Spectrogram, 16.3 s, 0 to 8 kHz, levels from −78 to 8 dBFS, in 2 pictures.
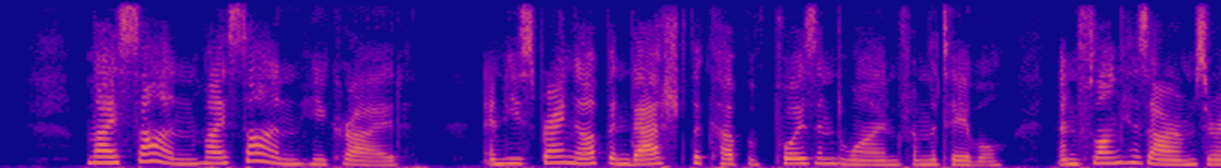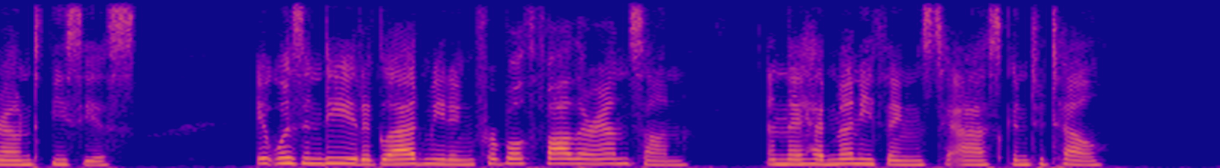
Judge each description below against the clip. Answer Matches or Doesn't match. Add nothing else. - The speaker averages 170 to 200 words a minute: Matches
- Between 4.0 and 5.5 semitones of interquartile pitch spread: Doesn't match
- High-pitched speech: Matches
